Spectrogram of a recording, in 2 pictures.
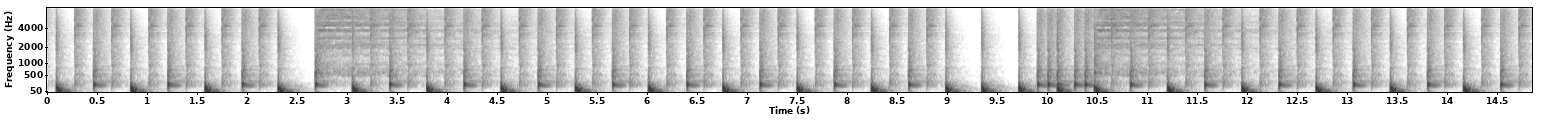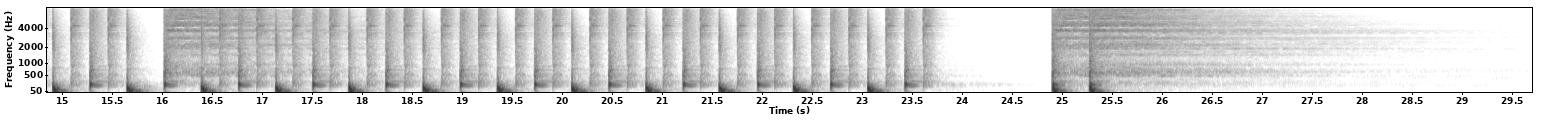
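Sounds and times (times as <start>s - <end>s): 
drum kit: 0.0s - 23.8s, 24.9s - 27.2s.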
